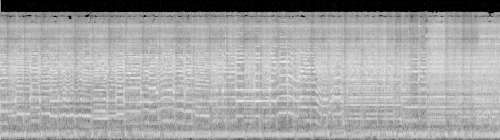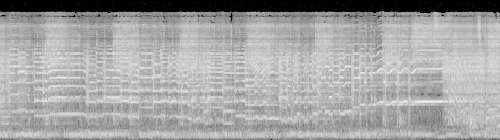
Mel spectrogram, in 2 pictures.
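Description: Amplified electric guitar playing a melodic lead line with string bends during the instrumental break of a rock song, over backing music. Singing comes in at the very end.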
